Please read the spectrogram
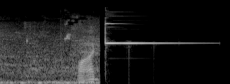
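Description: Arena game broadcast sound cuts off abruptly about halfway through. A single bright, bell-like ding sound effect then rings out and fades over about a second.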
